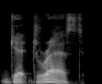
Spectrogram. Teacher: the t in get blends with dressed, so it sounds like dressed.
